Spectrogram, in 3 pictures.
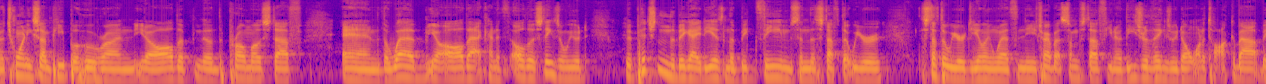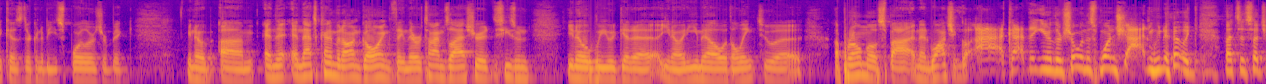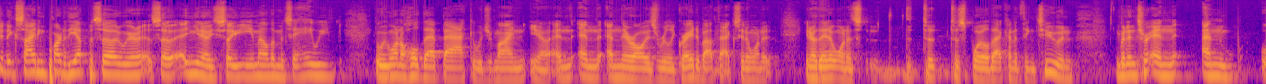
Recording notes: Recorded at ATX Television Fest in June 2015.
